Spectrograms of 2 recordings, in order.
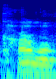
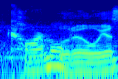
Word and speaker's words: caramel: Well, it's got caramel in it. You say caramel? Mm-hmm. What about the A in the middle?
